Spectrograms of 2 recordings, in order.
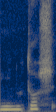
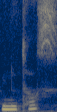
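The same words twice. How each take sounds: First: The word ends with an sh sound. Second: The word ends with a plain s sound. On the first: This is how people in Portugal say it. "they have a lot more sh sounds. Like they say" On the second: This is how it is said elsewhere. "instead of"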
